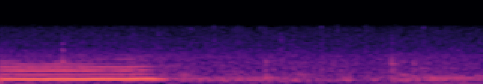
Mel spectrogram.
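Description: A woman's drawn-out hesitation hum, held on one steady pitch for about a second, then quiet room tone.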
